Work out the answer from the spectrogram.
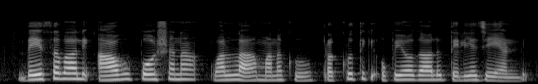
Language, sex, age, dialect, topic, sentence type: Telugu, female, 51-55, Central/Coastal, agriculture, question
